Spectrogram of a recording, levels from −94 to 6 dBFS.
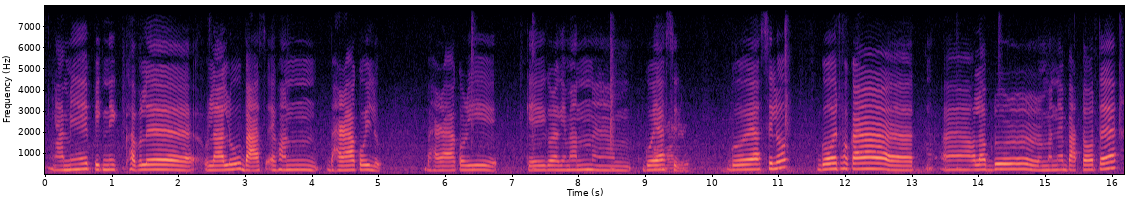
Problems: background sounds at intervals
